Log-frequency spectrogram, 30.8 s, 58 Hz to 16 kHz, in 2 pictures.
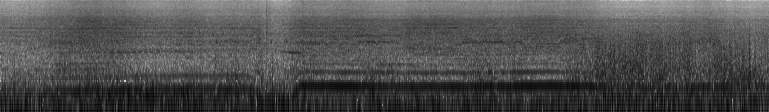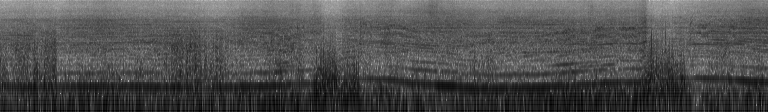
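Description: BMW S1000RR inline-four engine running at steady cruising revs. The engine note steps up about five seconds in, then dips and rises again near the end with the throttle. Wind noise rushes across the microphone throughout.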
